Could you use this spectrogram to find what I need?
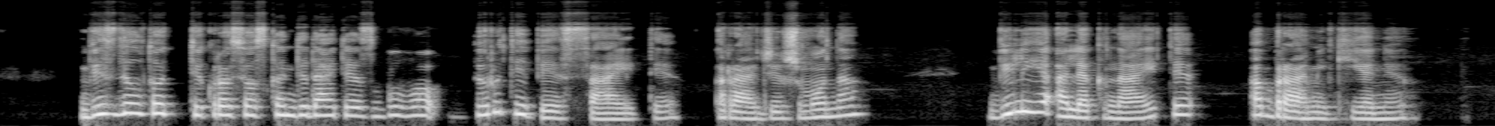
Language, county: Lithuanian, Klaipėda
